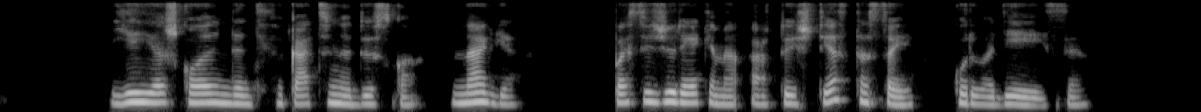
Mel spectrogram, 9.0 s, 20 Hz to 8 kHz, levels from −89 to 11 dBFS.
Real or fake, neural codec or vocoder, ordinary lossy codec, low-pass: fake; codec, 16 kHz, 4 kbps, X-Codec, HuBERT features, trained on LibriSpeech; MP3, 64 kbps; 7.2 kHz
